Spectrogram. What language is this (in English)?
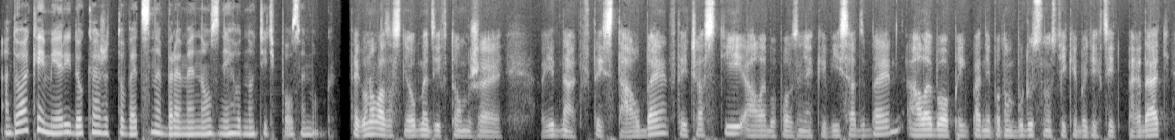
Slovak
